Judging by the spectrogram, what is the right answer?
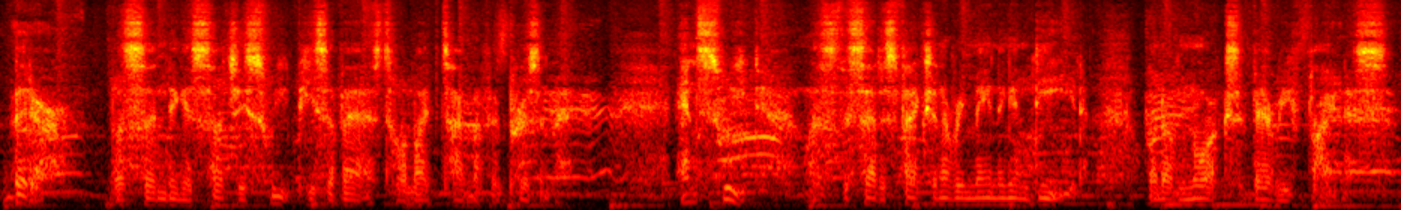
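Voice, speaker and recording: Police detective, acted by a man: lowish, wry, deadpan, mock-serious hard-boiled narration over music. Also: a little fast, lightly acted. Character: wry, crude Newark police detective narrating his case. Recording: music behind the voice.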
